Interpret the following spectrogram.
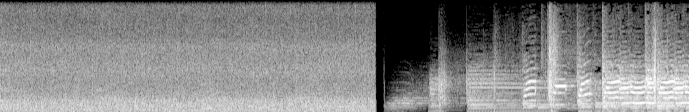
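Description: Steady rush of a mountain stream flowing over rocks, cut off abruptly about four and a half seconds in by guitar music with plucked notes.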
